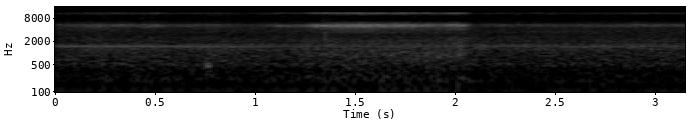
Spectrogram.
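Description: A smoke grenade bursts open and hisses briefly.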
